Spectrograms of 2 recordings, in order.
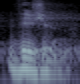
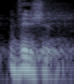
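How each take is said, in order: First: The middle consonant is a 'zh' sound. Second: The middle consonant is a 'zh' sound.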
